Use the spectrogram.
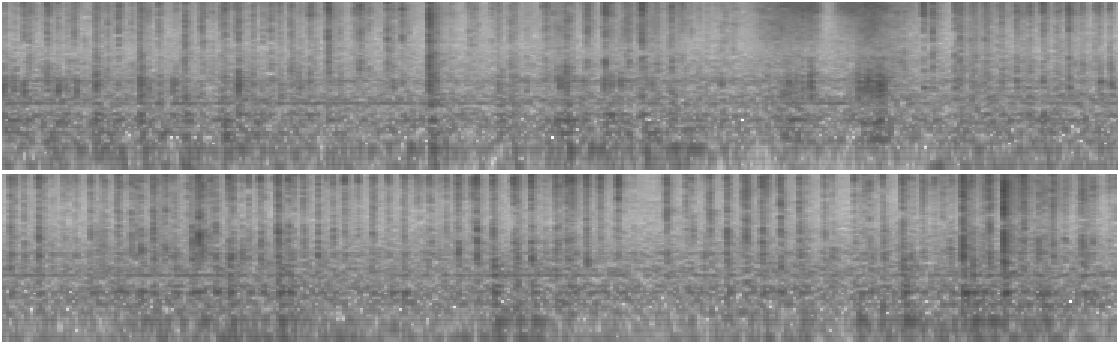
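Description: Fingertips type steadily on the plastic keys of a dark grey laptop keyboard, producing a quick, continuous run of short, dry clicks and taps. A faint steady low hum sits underneath, and a brief soft swishing rises in the middle of the clip.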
